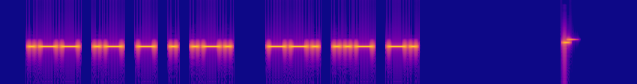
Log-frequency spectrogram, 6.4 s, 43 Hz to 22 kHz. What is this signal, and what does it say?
Morse code, heard as a keyed tone, about 22 wpm, 690 Hz. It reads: WATER GUN
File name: Difficult Words with Hints - 22wpm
